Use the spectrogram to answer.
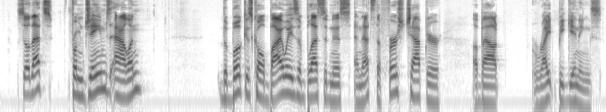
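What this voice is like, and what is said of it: Scratchy voice. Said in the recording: “My voice is a little scratchy.”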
